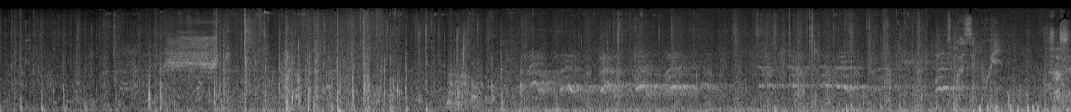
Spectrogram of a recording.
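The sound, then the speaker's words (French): Horses' hooves clip-clop steadily on the ground in the heart of a forest, as mounted hunters gather for a hunt, many hoofbeats overlapping at moderate loudness, with a brief whinny and voices in the background. “Et là, on retrouve l'ensemble des veneurs à cheval qui sont rassemblés.”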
